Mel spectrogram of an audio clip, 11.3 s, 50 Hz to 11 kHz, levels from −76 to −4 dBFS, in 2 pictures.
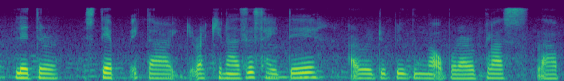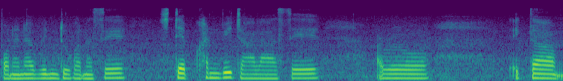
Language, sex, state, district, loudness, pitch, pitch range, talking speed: Nagamese, female, Nagaland, Dimapur, -19 LUFS, 180 Hz, 170-195 Hz, 145 wpm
